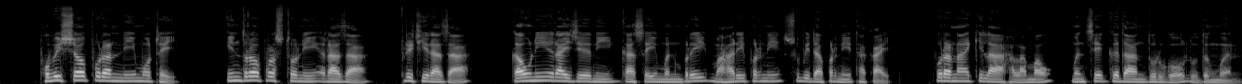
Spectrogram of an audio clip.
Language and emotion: Bodo, neutral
